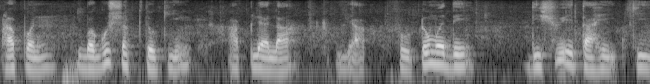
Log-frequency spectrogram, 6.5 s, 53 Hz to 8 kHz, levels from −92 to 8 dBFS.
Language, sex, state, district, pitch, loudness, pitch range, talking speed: Marathi, male, Maharashtra, Gondia, 145 Hz, -19 LUFS, 135-160 Hz, 85 wpm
